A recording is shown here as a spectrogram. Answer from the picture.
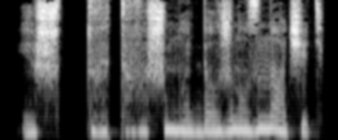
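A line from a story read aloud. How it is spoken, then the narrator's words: Through clenched teeth. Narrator (Russian): процедила сквозь зубы Антонина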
